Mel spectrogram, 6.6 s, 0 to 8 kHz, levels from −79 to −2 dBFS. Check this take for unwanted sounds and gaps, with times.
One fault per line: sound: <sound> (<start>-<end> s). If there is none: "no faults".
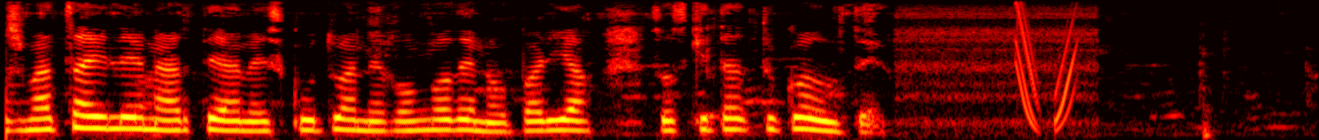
sound: chirp (5.1-5.4 s)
